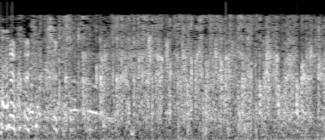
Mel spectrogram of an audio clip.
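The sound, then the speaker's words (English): A group at a legislative committee meeting breaks into steady, dense applause lasting several seconds, the many overlapping claps forming a continuous crackling wash, with faint voices mixed underneath. “Can I clap?”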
